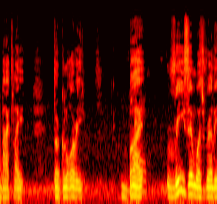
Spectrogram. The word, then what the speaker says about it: Reson: up with reason because my middle name has a long e sound so the r-e-s-o-n you know without the a you know people say present but it's a long e so it's reason and then the one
